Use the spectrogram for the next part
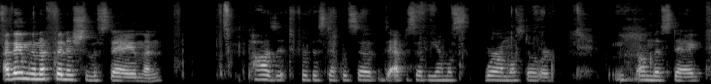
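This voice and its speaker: A woman's voice: mid-range voice, steady tone, a little fast, slight background noise. A woman reading her own old story aloud with casual commentary, embarrassed, giggly and poking fun at herself. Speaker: host reading her old fan fiction.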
